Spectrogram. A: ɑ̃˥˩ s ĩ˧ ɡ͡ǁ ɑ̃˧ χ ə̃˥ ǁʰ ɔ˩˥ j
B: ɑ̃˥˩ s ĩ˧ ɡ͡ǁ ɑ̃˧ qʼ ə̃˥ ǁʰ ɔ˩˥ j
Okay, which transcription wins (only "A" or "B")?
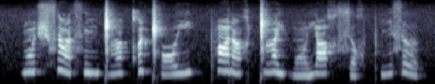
B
